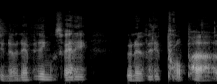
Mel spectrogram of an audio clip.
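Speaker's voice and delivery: put-on proper old-school British accent. Describing a first speech therapist, a very old british woman: imitating old british therapist's accent. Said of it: "she sort of talked like this".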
